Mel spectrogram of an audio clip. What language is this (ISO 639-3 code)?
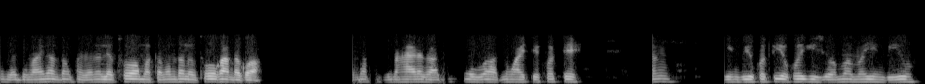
mni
